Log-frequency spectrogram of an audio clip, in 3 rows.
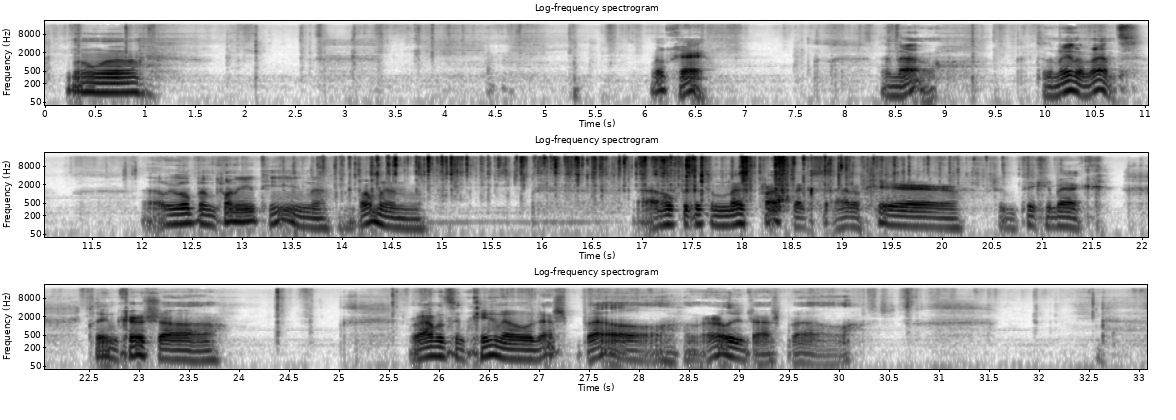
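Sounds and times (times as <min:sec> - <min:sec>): foil wrapper tearing and crinkling: 0:13.4 - 0:21.0.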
